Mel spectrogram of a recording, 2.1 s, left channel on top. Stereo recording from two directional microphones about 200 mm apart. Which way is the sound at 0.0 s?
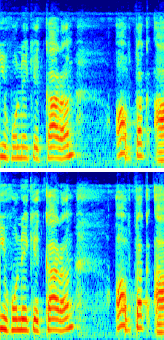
50° right (ahead or behind).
